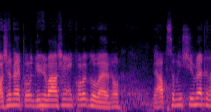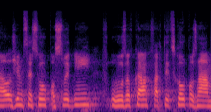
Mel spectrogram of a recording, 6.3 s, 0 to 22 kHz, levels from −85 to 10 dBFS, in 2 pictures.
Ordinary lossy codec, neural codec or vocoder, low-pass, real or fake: Opus, 32 kbps; codec, 44.1 kHz, 2.6 kbps, DAC; 14.4 kHz; fake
